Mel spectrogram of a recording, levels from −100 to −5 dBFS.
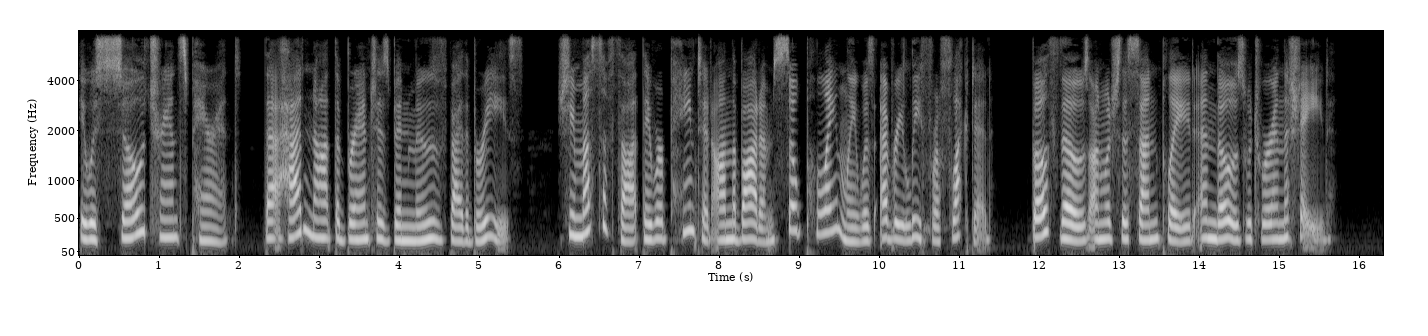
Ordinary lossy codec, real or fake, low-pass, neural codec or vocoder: Opus, 64 kbps; real; 7.2 kHz; none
